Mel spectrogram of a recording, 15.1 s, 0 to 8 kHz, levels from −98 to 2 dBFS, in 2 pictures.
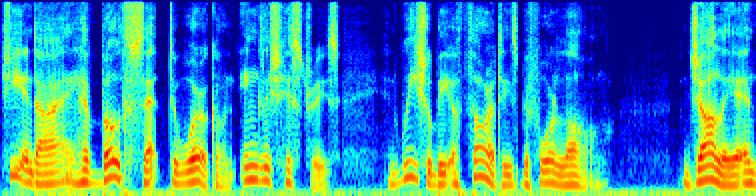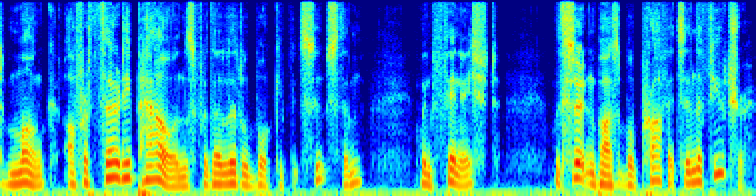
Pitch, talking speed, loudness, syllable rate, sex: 130 Hz, 165 wpm, -20 LUFS, 4.9 syllables/s, male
